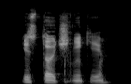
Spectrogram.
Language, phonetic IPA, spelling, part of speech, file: Russian, [ɪˈstot͡ɕnʲɪkʲɪ], источники, noun, Ru-источники.ogg
- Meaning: nominative/accusative plural of исто́чник (istóčnik)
